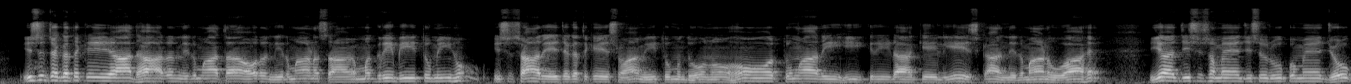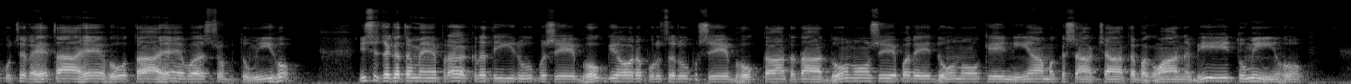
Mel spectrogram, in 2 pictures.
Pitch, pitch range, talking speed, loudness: 135 Hz, 120-145 Hz, 155 wpm, -22 LUFS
